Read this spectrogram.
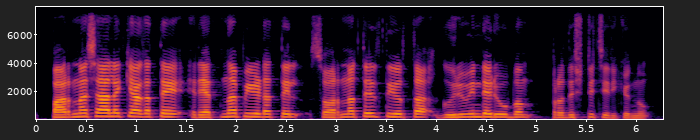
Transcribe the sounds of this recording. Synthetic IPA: pɐrɳɐɕaːlɐkʲːɐɣɐt̪ːe̞ɾe̞t̪nɐpiːɽɐt̪ːilswɐrɳɐt̪ːilt̪iːrt̪ɐɡuɾuʋinde̞ɾuːbɐmprɐðiʂʈit͡ɕːiɾikʲːunːu

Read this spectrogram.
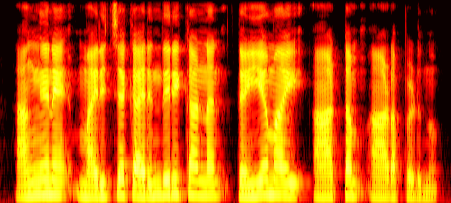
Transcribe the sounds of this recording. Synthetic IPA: ɐŋːɐne̞mɐɾit͡ɕːɐkɐɾind̪ɐɾikʲːɐɳːaːnt̪ejːɐmaːjiaːʈːɐmaːɽɐpːe̞ɽunːu

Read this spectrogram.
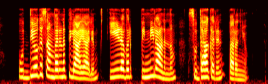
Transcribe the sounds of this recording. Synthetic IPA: ud̪jo̞ːɡɐsɐmʋɐɾɐɳɐt̪ːilaːjaːlum | iːɻɐʋɐrpinːilaːɳe̞nːumsud̪ʱaːɣɐɾɐnpɐrɐɲːṵ

